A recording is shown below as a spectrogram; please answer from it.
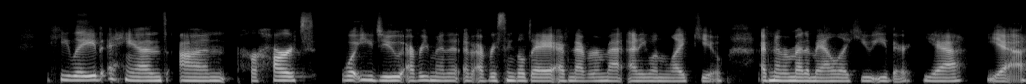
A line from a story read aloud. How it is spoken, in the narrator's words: said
